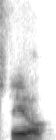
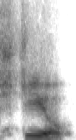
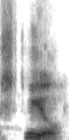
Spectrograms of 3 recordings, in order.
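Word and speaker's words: Stihl: yeah funny thing is we call it still but it's not pronounced still it's steel yeah yep steel that's how they pronounce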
